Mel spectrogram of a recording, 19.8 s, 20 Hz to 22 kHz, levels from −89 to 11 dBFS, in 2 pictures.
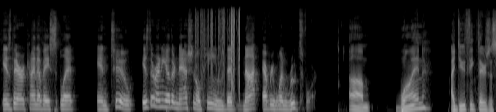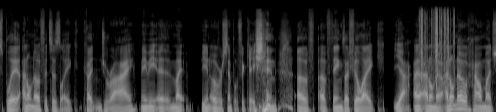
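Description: A worn cable, connector or control being moved is the likely cause here: its contact resistance jumps around, injecting dense, ragged bursts of noise into the speech path. This cable scratch noise first appears from 3.85 to 4.88 s, a scratchy rustle sitting roughly 10 dB below the speech. It returns from 18.28 to 19.00 s, louder at around 5 dB below the speech, so the crackle intrudes more noticeably on the voice.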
